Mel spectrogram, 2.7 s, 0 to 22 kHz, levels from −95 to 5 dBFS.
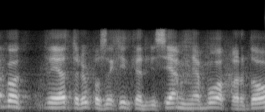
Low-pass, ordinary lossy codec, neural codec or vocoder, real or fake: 7.2 kHz; Opus, 64 kbps; codec, 16 kHz, about 1 kbps, DyCAST, with the encoder's durations; fake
